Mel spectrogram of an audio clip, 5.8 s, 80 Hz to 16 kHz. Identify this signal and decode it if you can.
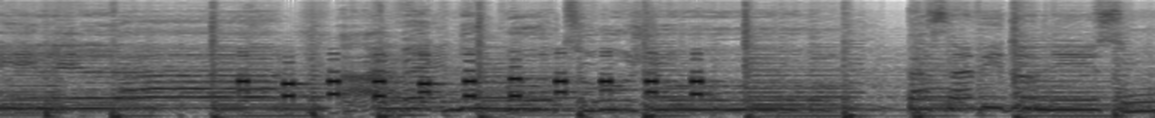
DTMF, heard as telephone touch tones, dialled by machine, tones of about 50 ms. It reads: 01527238085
